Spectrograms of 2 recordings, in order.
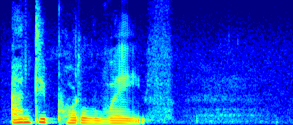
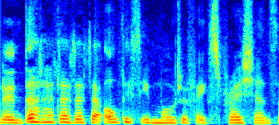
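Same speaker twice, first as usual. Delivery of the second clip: ordinary delivery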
